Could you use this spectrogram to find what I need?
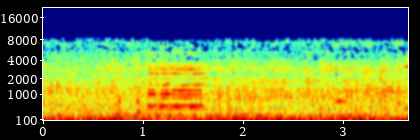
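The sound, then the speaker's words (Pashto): Cars and horns at a busy intercity car station in Kandahar where vehicles leave for Kabul. A steady roar of engines and traffic runs throughout, broken by a single short, bright honk. “دا په کندهار کې د کابل موټرونو اډه د چیل لدی ځای هر ورځ زرګونه مسافر په کوچنی او غټو موټرونو کې کابل ته تګ راتګ کوي.”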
